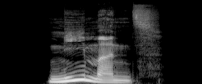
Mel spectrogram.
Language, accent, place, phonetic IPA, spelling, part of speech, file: German, Germany, Berlin, [ˈniːmant͡s], Niemands, noun, De-Niemands.ogg
- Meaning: genitive singular of Niemand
